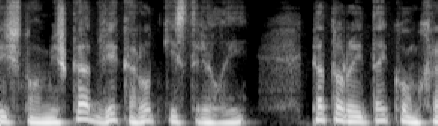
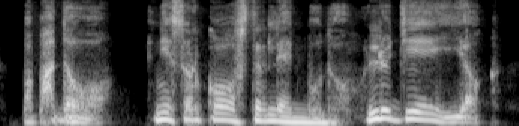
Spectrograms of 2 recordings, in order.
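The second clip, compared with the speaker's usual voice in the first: grumbling under breath; 3 semitones higher than usual. A narrator's reading. Old archer answering the heir, grumbling under his breath. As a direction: grumble it lightly to yourself. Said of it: "проворчал под нос степняк".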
